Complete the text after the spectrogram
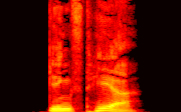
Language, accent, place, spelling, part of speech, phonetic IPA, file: German, Germany, Berlin, gingst her, verb, [ˌɡɪŋst ˈheːɐ̯], De-gingst her.ogg
- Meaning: second-person singular preterite of hergehen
